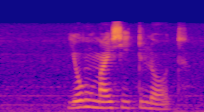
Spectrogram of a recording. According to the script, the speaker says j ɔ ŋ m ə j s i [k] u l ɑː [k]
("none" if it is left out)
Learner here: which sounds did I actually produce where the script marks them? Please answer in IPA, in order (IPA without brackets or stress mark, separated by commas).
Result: t, t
